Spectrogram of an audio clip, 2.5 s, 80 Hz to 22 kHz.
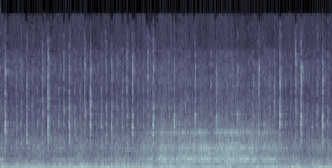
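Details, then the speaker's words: Abandoned 1960 Nash Metropolitan, first run after rewiring, loose belt: loud idle with an irregular metallic rattle from the belt drive; shafted water pump and generator out of adjustment suspected, cause unconfirmed; engine bay rattle. "well this might have something to do with a rattle water pump that's totally totally shafted and the generator is clear out of adjustment"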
